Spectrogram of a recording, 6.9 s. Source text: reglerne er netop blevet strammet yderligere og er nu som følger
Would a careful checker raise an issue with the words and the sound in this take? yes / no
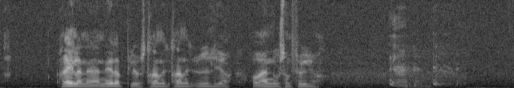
yes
